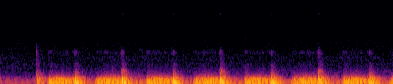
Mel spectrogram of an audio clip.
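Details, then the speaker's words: Simulated newborn heartbeat: normal lub-dub with a steady blowing "sh" murmur filling the gap between heart sounds; heart murmur from a septal defect. "it sounds like a blowing sound we have the love dub sound but there's a sh in between that is something we would call a murmur"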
